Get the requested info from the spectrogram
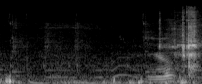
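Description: Break-barrel air rifle being loaded by hand, its barrel snapped shut with one sharp click near the end.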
